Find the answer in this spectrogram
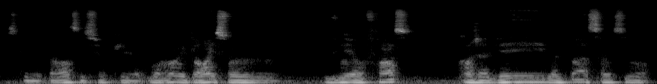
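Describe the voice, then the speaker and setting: A man in his twenties, a podcast guest, speaking haltingly with many fillers. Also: deep voice, flat delivery, a little mellow, slight background noise. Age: 20s. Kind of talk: conversational testimony.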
